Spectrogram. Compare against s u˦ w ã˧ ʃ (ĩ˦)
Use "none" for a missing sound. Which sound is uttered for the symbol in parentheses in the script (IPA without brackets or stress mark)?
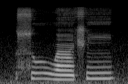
ĩ˦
